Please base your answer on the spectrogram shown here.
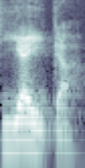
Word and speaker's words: Yéga: So it's like yay and gas. Why literally YAY hyphen GAH.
